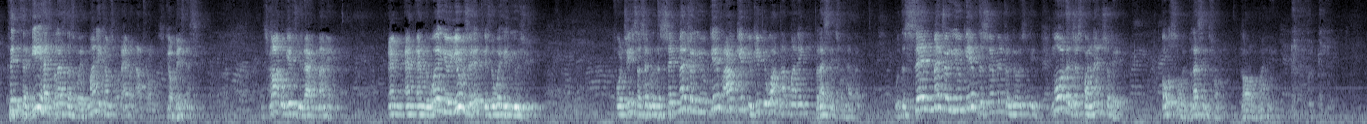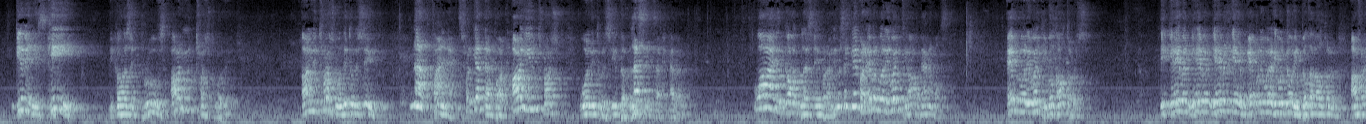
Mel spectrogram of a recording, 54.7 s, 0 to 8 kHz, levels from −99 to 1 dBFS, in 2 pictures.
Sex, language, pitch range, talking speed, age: male, English, 145-200 Hz, 155 wpm, 60-79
